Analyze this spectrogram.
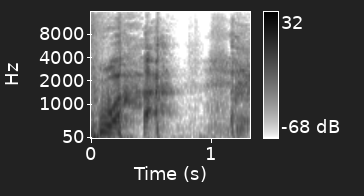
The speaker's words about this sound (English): Don't even cut that coughing out.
